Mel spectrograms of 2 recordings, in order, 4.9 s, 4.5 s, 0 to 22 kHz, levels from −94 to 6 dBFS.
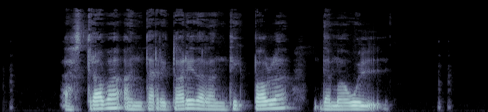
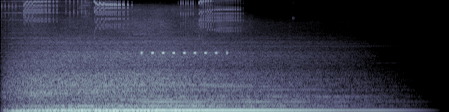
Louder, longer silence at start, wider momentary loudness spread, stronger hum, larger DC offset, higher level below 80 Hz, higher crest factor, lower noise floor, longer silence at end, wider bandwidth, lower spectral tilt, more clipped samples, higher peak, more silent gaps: about the same, -21 LUFS vs -23 LUFS; first, 0.6 s vs 0.05 s; second, 12 LU vs 17 LU; neither; neither; second, -60 dBFS vs -22 dBFS; first, 20 dB vs 14 dB; first, -66 dBFS vs -52 dBFS; first, 1 s vs 0.6 s; second, 16 kHz vs over 20 kHz; first, -8 dB/octave vs -5.5 dB/octave; neither; first, -2 dBFS vs -8 dBFS; neither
